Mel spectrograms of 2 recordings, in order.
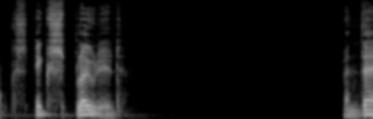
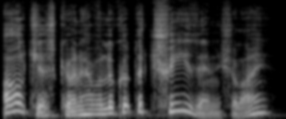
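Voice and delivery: high, sarcastic sing-out; withering sarcasm; 7 semitones higher than usual. A narrator's reading. Girl sent off to look at a tree, sarcastic. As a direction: lay on the sarcasm with raised pitch. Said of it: "she said with what she hoped was withering sarcasm".

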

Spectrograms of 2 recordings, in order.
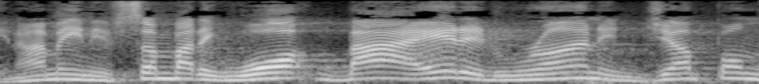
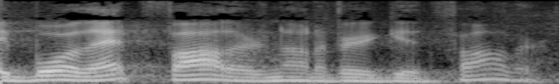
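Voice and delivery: quiet aside; 6 semitones lower, 7 dB quieter than usual. Pretend. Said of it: "You'd say".

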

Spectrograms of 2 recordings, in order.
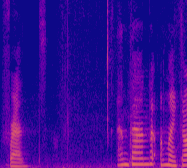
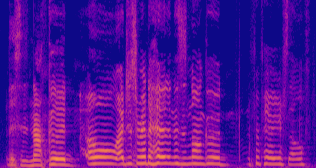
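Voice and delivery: real alarm; 5 semitones higher, 8 dB louder than usual. Real, not acted. Reader alarmed after reading ahead.

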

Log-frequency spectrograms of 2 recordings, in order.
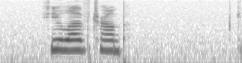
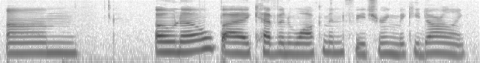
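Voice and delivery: ordinary talk

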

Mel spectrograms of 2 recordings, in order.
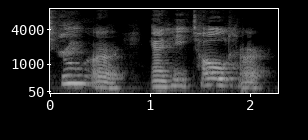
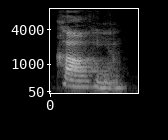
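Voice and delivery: commanding; 8 dB louder than usual. Retold or imitated. Jesus commanding the disciples.

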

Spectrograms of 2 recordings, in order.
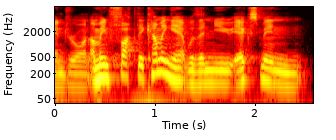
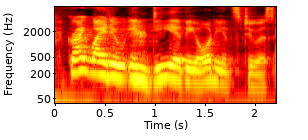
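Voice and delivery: normal talking voice

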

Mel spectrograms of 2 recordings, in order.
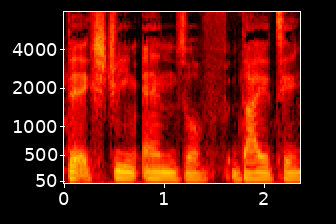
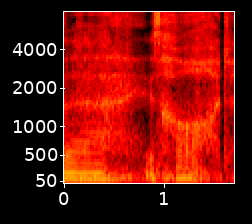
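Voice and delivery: whispered admission; 6 dB quieter, much slower than usual. Real, not acted. Struggle with diet.

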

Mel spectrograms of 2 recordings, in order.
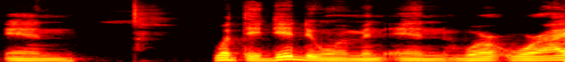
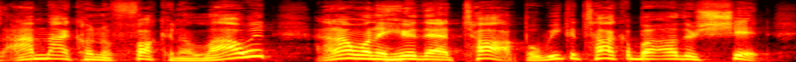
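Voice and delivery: raised, louder voice, stern and heated; angry scolding; 6 semitones higher, 3 dB louder than usual. Retold or imitated. Driver pulls over and scolds the passenger, heated and loud. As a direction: chew him out like a furious soldier.

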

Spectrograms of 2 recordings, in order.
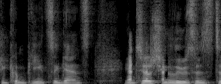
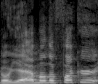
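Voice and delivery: high, loud tough-guy challenge; mock threat; 14 semitones higher, 5 dB louder than usual. Buddy raising a club at a mugger, high loud challenge. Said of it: "He's like".

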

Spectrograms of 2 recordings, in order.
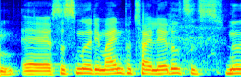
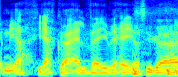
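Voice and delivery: much lower, much softer pleading; meek submission; 8 semitones lower, 6 dB quieter than usual. Retold or imitated. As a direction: beg meekly, almost under the breath. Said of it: "Så siger jeg".

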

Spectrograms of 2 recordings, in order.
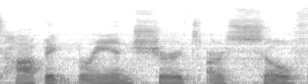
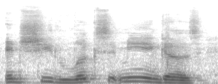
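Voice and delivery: ordinary talk

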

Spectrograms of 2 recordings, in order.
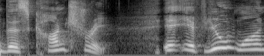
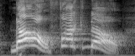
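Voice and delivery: emphatic no; 9 semitones higher, 5 dB louder, much slower than usual. Real, not acted. Rejecting the parent's thinking.

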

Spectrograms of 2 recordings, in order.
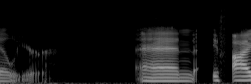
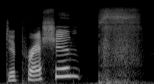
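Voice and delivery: mocking disbelief; 12 semitones higher, 4 dB louder than usual. Mocking the pastor's dismissal.

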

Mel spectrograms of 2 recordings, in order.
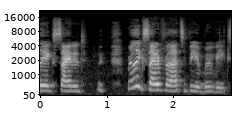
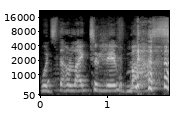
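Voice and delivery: meme quote; 4 dB louder, slower than usual. Retold or imitated. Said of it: "they're like".

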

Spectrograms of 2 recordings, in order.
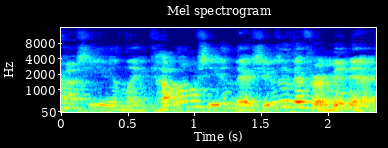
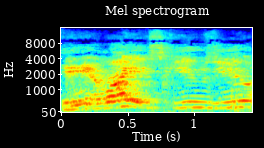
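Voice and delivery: high-pitched, indignant comeback; mock rude retort; 8 semitones higher, 4 dB louder, slower than usual. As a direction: imitate a pushy stranger putting someone down. Retold rude reply from festival crowd.

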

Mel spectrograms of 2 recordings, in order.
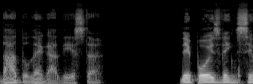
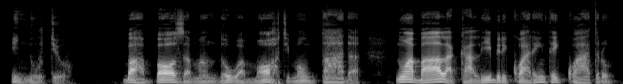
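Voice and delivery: ordinary delivery

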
